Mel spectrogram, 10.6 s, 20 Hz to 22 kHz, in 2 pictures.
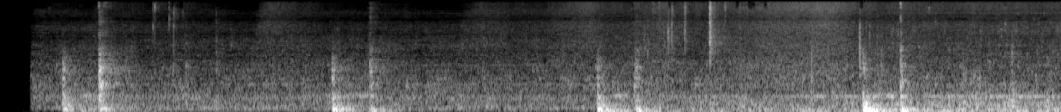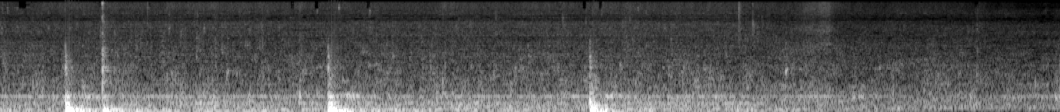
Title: GE Dishwasher GDP665SYNFS Knocking Noise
